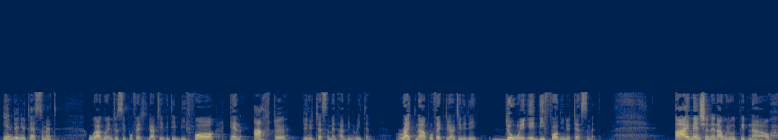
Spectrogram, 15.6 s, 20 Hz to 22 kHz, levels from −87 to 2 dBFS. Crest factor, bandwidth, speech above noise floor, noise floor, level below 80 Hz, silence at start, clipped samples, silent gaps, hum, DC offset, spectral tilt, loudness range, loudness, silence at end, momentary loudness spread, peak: 24 dB; 8 kHz; 42 dB; -72 dBFS; -74 dBFS; 0.05 s; under 0.1%; none; none; under 0.1%; -5 dB/octave; 6 LU; -29 LUFS; 0 s; 16 LU; -6 dBFS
